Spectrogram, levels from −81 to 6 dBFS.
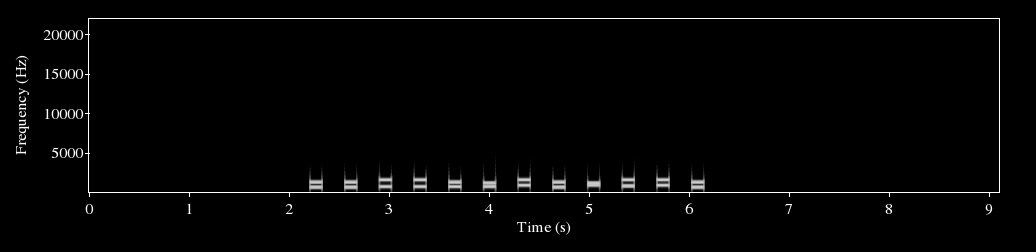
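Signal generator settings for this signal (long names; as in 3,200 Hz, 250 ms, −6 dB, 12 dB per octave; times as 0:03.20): touch tones "22BB54D2*CD2", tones 121 ms, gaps 226 ms, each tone −12.5 dBFS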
